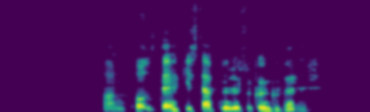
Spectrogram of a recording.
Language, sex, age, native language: Icelandic, male, 30-39, Icelandic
